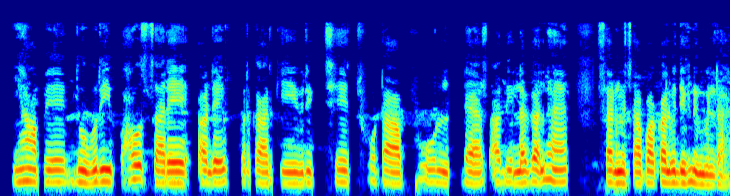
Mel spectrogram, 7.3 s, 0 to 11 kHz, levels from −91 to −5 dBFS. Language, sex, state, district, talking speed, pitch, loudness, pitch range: Hindi, male, Bihar, Muzaffarpur, 205 wpm, 155 Hz, -24 LUFS, 145-160 Hz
